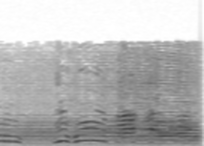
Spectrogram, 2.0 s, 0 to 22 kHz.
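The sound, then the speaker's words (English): Steady highway traffic hum on the Mass Pike in Massachusetts, with a sustained, blaring car horn holding its tone throughout. About 30 sign-waving Joe Biden campaigners call out over the noise from a cold, windy overpass on the eve of Super Tuesday. “30 or so campaigners had gathered on a cold and windy overpass of the Mass Pike on the eve of Super Tuesday.”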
